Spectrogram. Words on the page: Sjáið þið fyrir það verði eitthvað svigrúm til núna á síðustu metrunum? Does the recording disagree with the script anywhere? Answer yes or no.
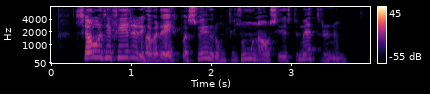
no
